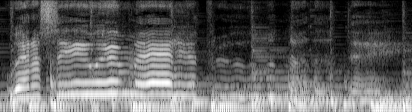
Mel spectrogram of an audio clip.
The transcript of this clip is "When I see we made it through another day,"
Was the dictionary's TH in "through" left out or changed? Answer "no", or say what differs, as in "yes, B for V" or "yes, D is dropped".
no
